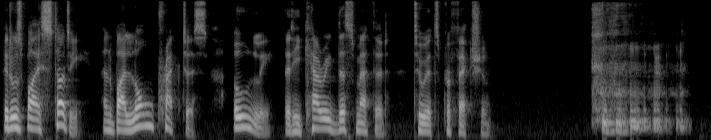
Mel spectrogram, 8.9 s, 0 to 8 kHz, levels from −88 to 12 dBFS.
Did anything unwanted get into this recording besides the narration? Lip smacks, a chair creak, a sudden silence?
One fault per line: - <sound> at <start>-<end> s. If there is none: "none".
- laugh at 7.4-8.7 s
